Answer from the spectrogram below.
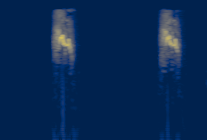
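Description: Two short, bright sparrow chirps about a second apart, each a quick high-pitched burst, heard alone against complete silence.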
